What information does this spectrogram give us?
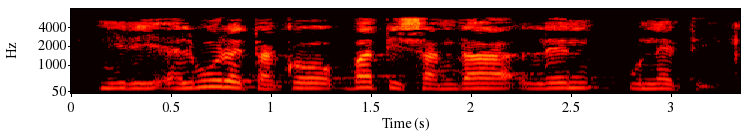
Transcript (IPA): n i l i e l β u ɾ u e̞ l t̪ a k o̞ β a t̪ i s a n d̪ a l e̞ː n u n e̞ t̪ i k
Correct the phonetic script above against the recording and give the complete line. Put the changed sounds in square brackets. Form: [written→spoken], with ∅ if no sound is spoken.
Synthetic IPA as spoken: n i [l→ɾ] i e l β u ɾ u e̞ [l→∅] t̪ a k o̞ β a t̪ i s a n d̪ a l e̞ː n u n e̞ t̪ i k

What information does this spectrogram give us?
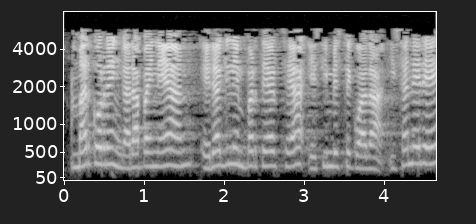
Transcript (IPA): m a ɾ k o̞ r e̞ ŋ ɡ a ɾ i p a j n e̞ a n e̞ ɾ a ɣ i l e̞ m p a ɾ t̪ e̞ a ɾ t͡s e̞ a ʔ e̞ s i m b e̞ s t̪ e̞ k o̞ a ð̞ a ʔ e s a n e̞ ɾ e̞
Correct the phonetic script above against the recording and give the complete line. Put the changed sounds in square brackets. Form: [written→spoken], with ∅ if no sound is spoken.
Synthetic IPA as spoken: m a ɾ k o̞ r e̞ ŋ ɡ a ɾ [i→a] p a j n e̞ a n e̞ ɾ a ɣ i l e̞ m p a ɾ t̪ e̞ a ɾ t͡s e̞ a ʔ e̞ s i m b e̞ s t̪ e̞ k o̞ a ð̞ a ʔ [e→i] s a n e̞ ɾ e̞

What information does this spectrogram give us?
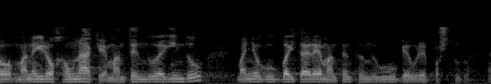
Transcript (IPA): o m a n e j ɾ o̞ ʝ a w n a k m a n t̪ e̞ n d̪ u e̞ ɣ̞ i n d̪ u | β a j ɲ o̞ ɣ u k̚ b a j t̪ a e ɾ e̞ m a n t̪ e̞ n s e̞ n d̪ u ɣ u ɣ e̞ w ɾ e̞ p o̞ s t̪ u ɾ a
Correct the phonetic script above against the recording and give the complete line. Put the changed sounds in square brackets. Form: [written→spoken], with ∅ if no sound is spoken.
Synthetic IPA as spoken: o m a n e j ɾ o̞ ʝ a w n a k m a n t̪ e̞ n d̪ u e̞ ɣ̞ i n d̪ u | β a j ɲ o̞ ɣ u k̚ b a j t̪ a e ɾ e̞ m a n t̪ e̞ n [s→t͡s] e̞ n d̪ u ɣ u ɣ e̞ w ɾ e̞ p o̞ s t̪ u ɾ a

